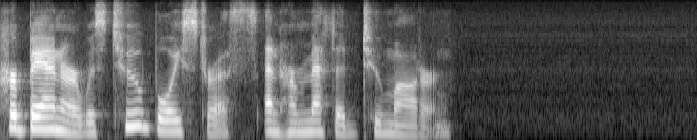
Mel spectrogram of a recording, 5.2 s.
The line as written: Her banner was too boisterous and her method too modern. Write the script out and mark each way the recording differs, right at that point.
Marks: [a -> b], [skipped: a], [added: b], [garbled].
Her banner was too boisterous and her method too modern.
